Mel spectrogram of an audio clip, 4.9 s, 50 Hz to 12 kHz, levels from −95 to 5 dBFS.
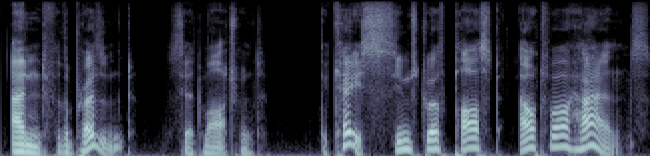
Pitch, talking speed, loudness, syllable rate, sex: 135 Hz, 195 wpm, -22 LUFS, 4.9 syllables/s, male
